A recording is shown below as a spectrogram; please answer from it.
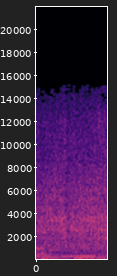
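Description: Vegetables sizzle steadily in a frying pan while broccoli, eggplant and garlic are sautéed for a homemade vegetable omelette, a continuous close, even hiss with no voices.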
